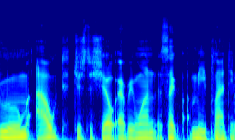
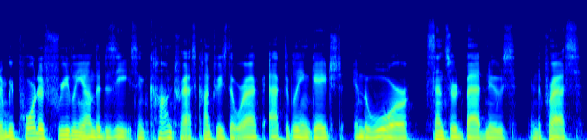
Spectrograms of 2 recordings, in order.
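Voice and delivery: ordinary talk

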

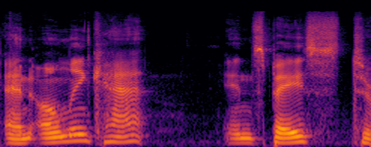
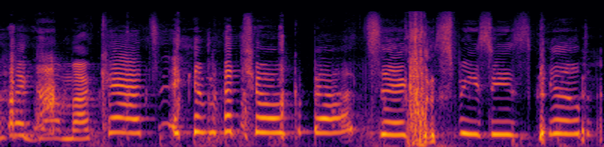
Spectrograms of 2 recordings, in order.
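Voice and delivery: squeaky silly voice. Pretend. Silly voice while laughing.

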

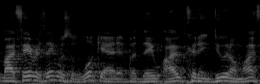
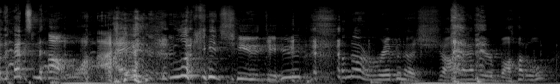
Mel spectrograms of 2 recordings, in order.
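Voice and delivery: slow laughing protest, high and loud; 10 semitones higher, 13 dB louder, slower than usual. Retold or imitated. Turning down the homeless guy's vodka, laughing loudly. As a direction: laugh through the refusal.

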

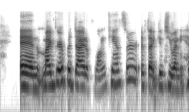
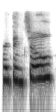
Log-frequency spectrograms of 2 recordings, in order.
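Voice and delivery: mock tearful, higher and louder; retold upset, pitched up; shaky and tearful; 7 semitones higher, 6 dB louder than usual. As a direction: imitate a teary, unconvinced reply. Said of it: "I started shaking and crying".

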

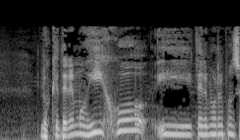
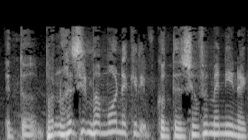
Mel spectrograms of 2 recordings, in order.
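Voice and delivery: usual speaking voice

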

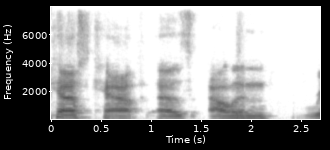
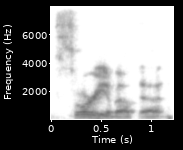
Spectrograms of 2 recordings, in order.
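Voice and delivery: softer mock-Canadian "sorry"; imitated Canadian accent; 3 semitones lower, 10 dB quieter than usual. Co-host making fun of his friend's accent, quiet mock-Canadian. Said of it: "sounds a little Canadian when he says sorry".

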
